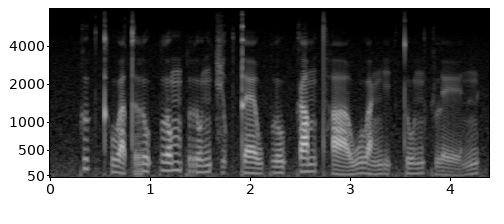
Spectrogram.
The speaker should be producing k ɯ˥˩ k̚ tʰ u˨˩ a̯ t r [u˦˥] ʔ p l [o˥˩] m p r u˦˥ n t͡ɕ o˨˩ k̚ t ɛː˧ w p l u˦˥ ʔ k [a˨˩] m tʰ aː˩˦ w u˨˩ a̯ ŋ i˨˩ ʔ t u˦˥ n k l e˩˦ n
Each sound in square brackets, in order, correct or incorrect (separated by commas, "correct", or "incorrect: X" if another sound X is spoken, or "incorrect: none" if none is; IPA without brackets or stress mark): correct, correct, incorrect: a˥˩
